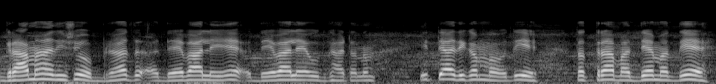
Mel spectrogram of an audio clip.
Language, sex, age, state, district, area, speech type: Sanskrit, male, 18-30, Karnataka, Tumkur, urban, spontaneous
